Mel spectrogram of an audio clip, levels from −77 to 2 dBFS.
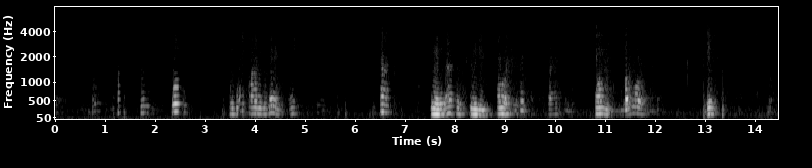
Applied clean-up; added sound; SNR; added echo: neural mask model DeepFilterNet 3.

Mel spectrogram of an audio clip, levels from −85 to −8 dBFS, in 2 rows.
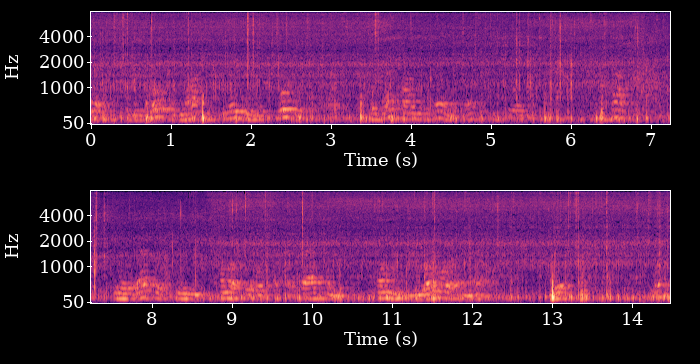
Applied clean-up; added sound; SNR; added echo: none; Fire; -3 dB; reverberation time 0.6 s.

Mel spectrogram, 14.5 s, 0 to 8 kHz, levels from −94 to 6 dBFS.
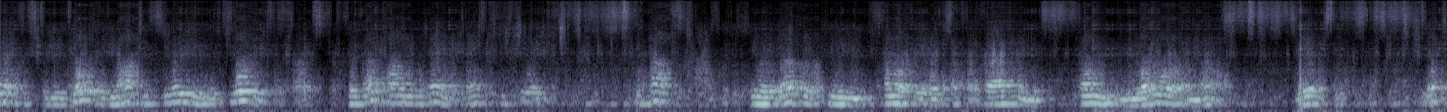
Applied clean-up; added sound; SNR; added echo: neural separator model SepFormer DNS4.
